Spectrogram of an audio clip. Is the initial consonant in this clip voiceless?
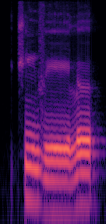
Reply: yes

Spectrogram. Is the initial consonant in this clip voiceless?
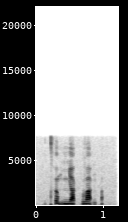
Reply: yes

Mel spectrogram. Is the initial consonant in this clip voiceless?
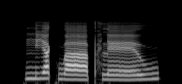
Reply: no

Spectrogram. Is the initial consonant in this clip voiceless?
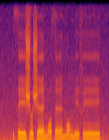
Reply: yes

